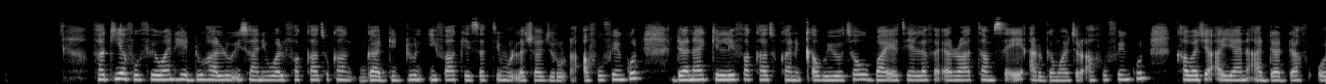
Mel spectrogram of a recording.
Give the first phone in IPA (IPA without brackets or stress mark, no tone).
f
